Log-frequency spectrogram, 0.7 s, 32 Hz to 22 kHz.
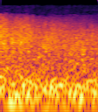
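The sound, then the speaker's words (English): The mother of all bombs, the biggest non-nuclear bomb, detonates in its first test in 2003, a loud, deep, sustained rumbling roar filling the whole clip with no pause or distinct break. “That's the sound of the mother of all bombs going off from its first test in 2003.”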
